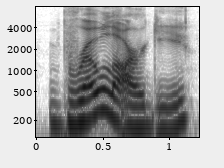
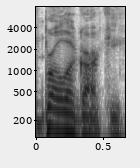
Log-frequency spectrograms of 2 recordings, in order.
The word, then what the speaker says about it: broligarchy: Um, it's broligarchy. You're mispronouncing. Yes. Yes. Yes. Yes. Broligarchy. You've heard that? It's a bro and oligarchy. Those two words together.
